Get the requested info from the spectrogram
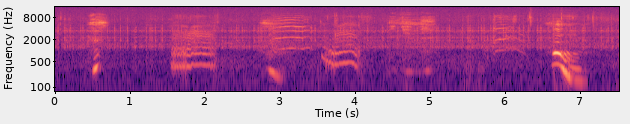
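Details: Persian cat giving a string of short meows, some rising then falling, spaced about a second apart, with one louder, downward-sliding meow near the end over a faint steady background hum.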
